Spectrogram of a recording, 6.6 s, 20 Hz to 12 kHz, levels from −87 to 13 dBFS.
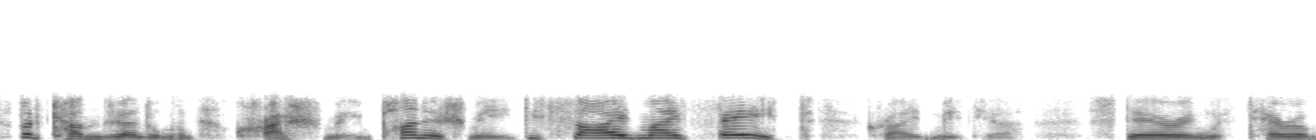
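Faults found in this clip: iLBC codec, whole clip: narrowband speech, nothing below about 200 Hz or above 3.4 kHz, with a rough, slightly synthetic edge that is plainly audible. It fits iLBC's 20 ms mode at 15.2 kbps. Unlike generic low-bitrate smearing, it shows frame-independent excitation coding.

Lost iLBC frames, 0.86–0.94 s and 2.76–2.79 s: brief held, buzzy vowel-like tone where the sound should move on. This fits two frames, then one frame, of 20 ms lost. The decoder repeats the last pitch cycle with noise. Unlike a dropout or a click, there's no silence, and speech recovers instantly afterwards.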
